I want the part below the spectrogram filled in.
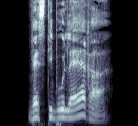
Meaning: inflection of vestibulär: 1. strong/mixed nominative masculine singular 2. strong genitive/dative feminine singular 3. strong genitive plural
- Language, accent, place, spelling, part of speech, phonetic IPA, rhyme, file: German, Germany, Berlin, vestibulärer, adjective, [vɛstibuˈlɛːʁɐ], -ɛːʁɐ, De-vestibulärer.ogg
